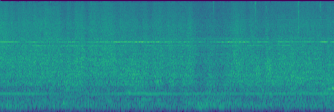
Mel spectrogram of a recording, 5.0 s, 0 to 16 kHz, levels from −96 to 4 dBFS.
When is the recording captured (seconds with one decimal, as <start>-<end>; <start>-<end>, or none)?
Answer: 0.0-0.7; 3.7-5.0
